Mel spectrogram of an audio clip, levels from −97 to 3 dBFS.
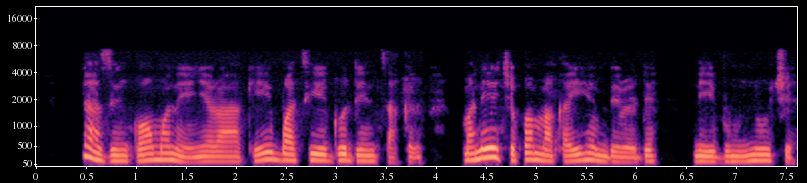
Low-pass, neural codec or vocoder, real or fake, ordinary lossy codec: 7.2 kHz; none; real; none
